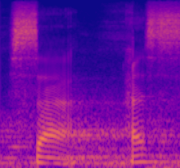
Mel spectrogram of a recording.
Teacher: Huruf sa ujung lidah bertemu dengan gusi bawah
